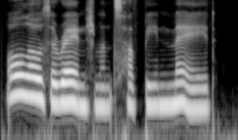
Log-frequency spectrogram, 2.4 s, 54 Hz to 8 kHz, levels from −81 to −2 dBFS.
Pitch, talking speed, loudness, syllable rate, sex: 200 Hz, 150 wpm, -16 LUFS, 4.8 syllables/s, female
